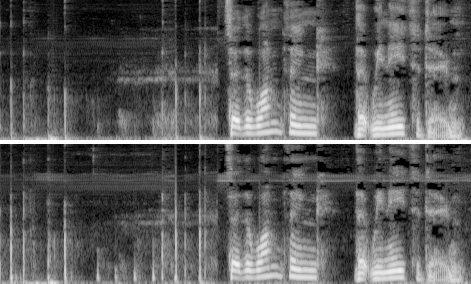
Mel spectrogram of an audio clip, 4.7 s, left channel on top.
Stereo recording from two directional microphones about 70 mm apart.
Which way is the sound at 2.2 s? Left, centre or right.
Left.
